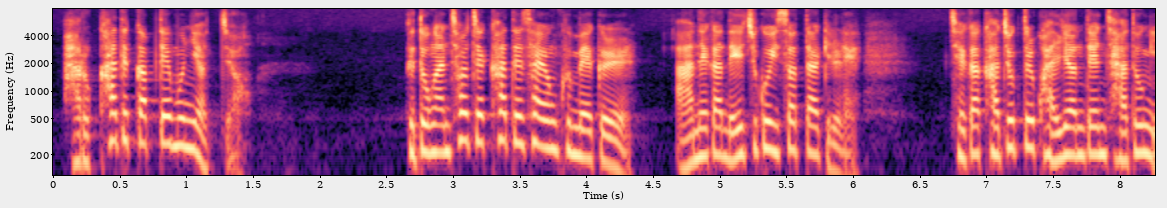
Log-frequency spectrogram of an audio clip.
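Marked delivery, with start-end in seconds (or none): none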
